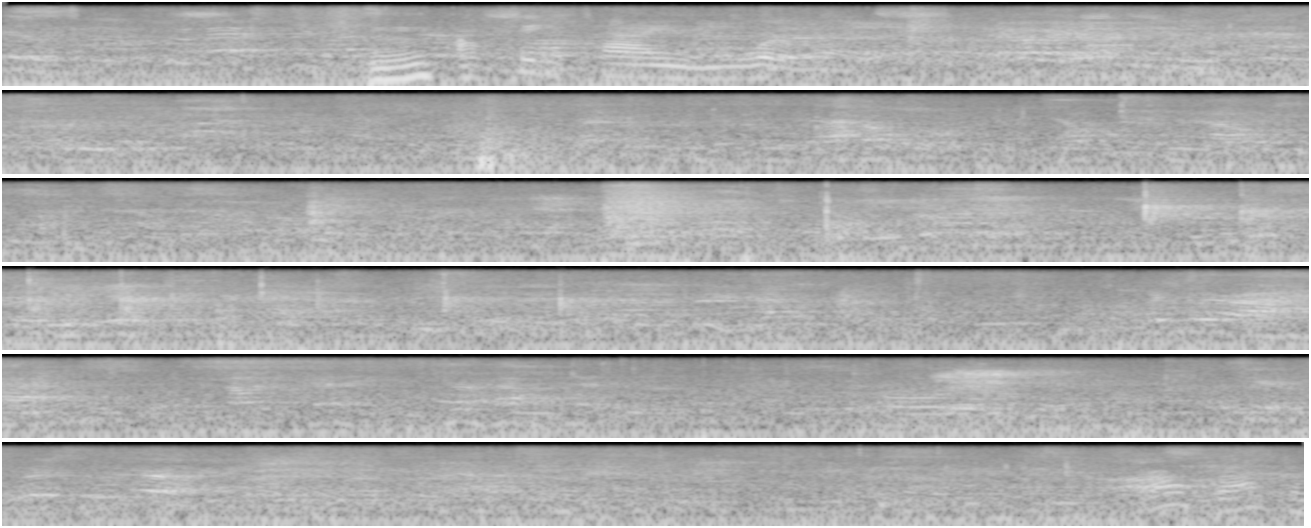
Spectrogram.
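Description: A crowd of spectators chatters steadily close by, outdoors.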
